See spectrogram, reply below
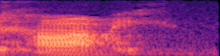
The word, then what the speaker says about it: Homme: Is it pronounced Hom or Hommy? – I've always heard Hommy.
